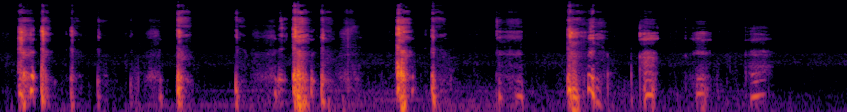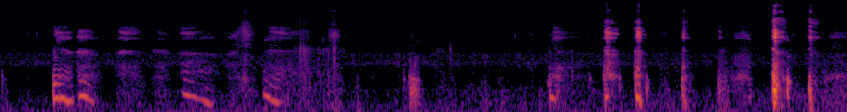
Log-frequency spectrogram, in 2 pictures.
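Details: Repeated loose, wet coughs with throat clearing, opening with a sneeze, in a quiet room; the person says this is their cough during COVID.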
